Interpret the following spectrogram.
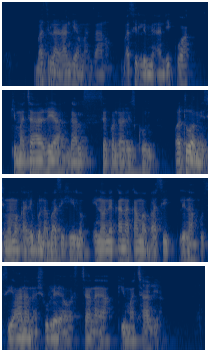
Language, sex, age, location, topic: Swahili, male, 25-35, Nairobi, education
